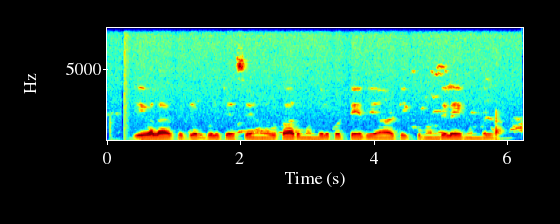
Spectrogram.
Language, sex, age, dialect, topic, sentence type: Telugu, male, 46-50, Southern, agriculture, statement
